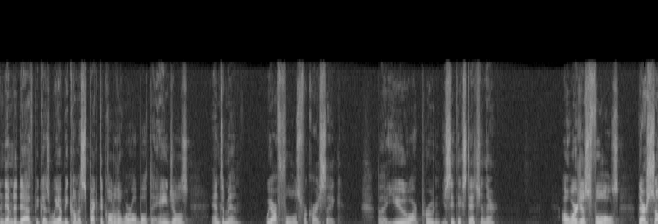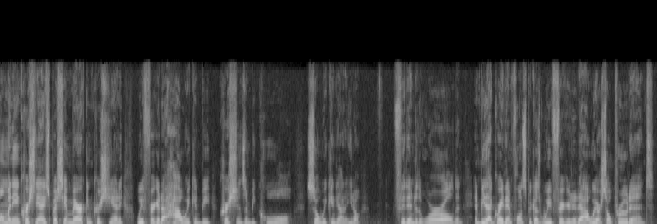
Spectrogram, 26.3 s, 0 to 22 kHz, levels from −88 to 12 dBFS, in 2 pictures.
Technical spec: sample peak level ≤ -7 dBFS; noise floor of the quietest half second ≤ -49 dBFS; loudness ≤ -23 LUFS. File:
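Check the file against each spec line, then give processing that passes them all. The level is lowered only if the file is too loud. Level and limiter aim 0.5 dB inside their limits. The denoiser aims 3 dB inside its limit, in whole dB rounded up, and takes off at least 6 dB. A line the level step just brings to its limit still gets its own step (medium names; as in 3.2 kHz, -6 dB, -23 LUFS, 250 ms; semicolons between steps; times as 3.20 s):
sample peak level -4.0 dBFS: fail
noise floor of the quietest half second -56 dBFS: pass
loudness -21.0 LUFS: fail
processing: trim -2.5 dB; peak limiter -7.5 dBFS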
